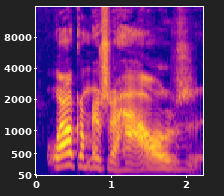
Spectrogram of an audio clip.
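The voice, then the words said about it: Jimmy Stewart impression. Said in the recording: “How do you do Jimmy Stewart?”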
